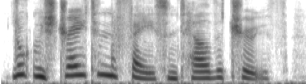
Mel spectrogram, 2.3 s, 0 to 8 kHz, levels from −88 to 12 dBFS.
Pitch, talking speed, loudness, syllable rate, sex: 265 Hz, 260 wpm, -16 LUFS, 5.0 syllables/s, female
